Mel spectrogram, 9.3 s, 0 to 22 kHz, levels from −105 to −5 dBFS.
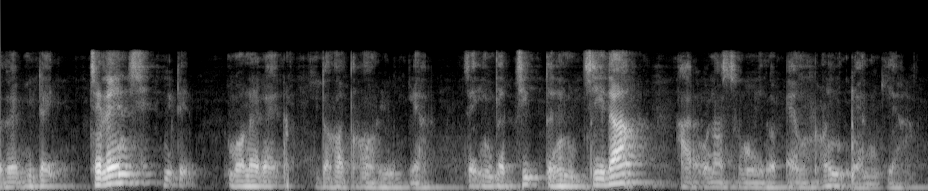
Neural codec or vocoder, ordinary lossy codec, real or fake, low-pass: codec, 24 kHz, 3 kbps, HILCodec; none; fake; 7.2 kHz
